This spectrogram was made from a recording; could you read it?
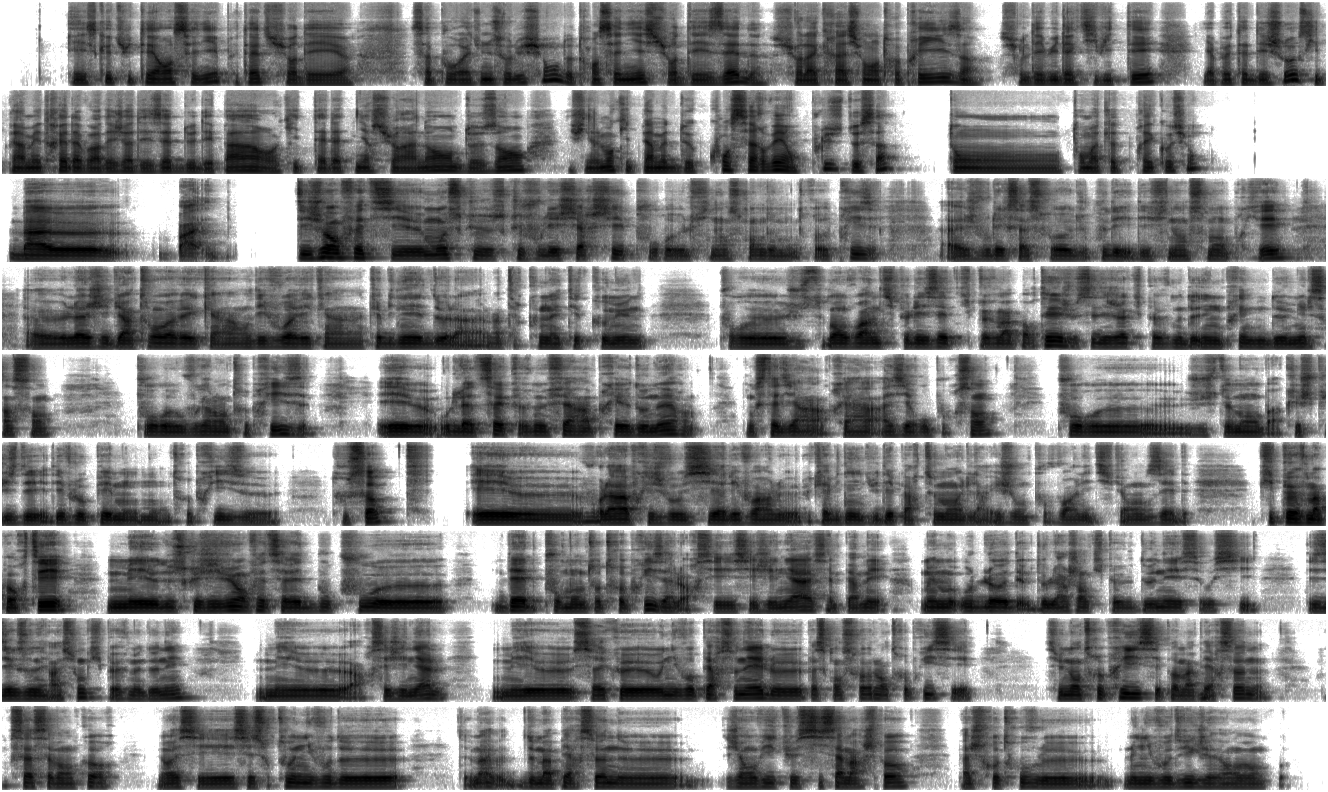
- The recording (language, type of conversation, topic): French, advice, Comment gérer la peur d’un avenir financier instable ?
- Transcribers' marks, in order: tapping; stressed: "aides"; other background noise; unintelligible speech; "avant" said as "envant"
